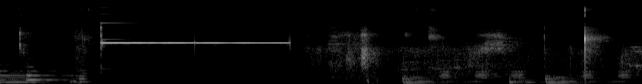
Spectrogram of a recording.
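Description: A single bright ding, an editing sound effect at a scene change, ringing at one steady pitch for about two seconds and then cutting off sharply. Quieter background music with a regular beat follows.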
